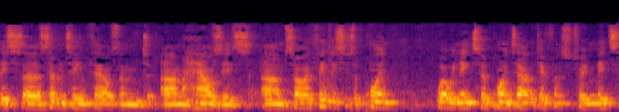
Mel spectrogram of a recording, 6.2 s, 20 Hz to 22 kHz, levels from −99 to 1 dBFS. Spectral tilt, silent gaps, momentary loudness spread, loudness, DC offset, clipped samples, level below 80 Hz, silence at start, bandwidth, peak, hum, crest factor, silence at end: -5.5 dB/octave; none; 6 LU; -20 LUFS; under 0.1%; under 0.1%; -70 dBFS; 0 s; 10 kHz; -4 dBFS; none; 16 dB; 0 s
